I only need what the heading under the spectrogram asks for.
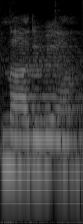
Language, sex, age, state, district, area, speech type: Goan Konkani, female, 45-60, Goa, Murmgao, rural, spontaneous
